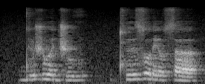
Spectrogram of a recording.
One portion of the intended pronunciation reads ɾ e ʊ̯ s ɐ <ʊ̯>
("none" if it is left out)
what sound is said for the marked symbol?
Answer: none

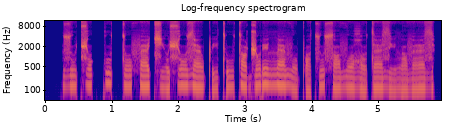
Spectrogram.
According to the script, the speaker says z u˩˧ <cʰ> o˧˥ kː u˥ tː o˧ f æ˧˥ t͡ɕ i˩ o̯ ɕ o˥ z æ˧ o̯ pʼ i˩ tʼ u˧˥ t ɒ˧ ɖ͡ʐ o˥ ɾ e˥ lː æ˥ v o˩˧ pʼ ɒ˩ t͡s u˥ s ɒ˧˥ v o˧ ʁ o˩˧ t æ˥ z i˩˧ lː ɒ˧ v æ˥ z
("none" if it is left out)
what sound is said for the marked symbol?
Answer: t͡ɕ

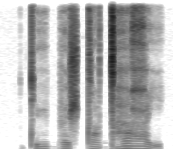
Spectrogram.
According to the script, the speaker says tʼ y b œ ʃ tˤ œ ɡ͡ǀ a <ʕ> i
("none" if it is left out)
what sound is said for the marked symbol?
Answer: ʕ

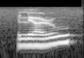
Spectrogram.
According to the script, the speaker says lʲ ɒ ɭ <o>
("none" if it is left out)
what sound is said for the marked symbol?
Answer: u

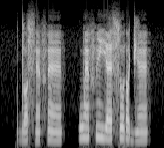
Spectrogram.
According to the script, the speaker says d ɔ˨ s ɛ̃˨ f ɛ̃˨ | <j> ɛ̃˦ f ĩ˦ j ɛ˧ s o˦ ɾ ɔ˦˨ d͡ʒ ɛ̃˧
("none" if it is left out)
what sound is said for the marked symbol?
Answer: w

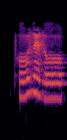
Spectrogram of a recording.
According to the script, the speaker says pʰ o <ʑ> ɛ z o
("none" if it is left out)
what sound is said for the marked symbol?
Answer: z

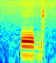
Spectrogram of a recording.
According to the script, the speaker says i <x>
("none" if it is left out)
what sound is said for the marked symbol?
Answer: ɡ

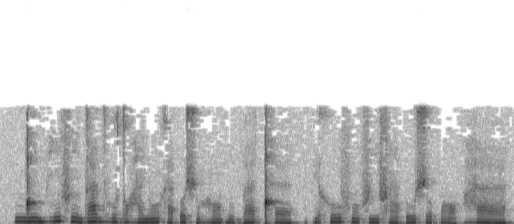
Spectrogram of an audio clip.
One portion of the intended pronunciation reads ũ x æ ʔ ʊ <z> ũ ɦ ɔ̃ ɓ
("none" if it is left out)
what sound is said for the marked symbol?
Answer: ʃ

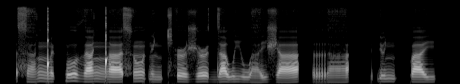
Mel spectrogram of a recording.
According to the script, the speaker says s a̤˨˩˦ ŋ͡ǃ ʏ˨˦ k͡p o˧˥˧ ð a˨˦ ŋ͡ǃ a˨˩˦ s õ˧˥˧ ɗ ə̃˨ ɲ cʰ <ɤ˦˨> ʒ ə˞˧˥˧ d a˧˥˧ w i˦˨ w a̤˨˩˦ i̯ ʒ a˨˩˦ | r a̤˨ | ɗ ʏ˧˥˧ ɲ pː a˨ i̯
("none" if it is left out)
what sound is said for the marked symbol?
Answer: ə˞˦˨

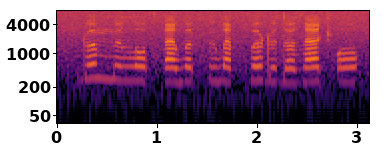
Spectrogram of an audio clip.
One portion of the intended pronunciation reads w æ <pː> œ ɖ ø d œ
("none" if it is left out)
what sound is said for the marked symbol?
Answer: pː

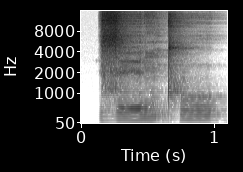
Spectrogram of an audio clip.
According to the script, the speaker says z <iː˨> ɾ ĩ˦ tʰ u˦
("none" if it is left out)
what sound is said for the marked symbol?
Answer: eː˨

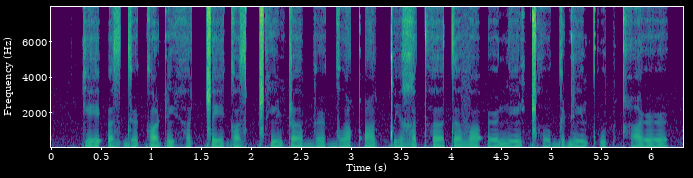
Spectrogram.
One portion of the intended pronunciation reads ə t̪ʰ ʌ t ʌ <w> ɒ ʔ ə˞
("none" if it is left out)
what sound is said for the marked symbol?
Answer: v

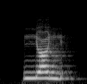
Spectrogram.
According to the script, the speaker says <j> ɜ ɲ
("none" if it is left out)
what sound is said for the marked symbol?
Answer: ɲ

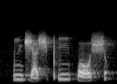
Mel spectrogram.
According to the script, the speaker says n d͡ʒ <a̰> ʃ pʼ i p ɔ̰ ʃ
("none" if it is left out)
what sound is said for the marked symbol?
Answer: a̰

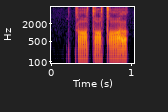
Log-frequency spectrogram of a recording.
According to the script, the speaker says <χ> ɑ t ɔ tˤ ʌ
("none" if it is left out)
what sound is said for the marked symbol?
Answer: k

